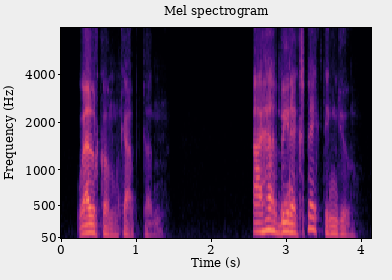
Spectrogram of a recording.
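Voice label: Spanish male, voice; Pirates Of The Caribbean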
